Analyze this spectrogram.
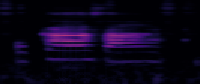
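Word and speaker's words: おかあさん: 자, 봤을 때요, 어머니라고 하는 일본어 단어는요, 오카아상이라고 읽는 게 아니라 오카상이라고 카를 길게 발음해줍니다. 한번 따라해볼게요. 오카상.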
